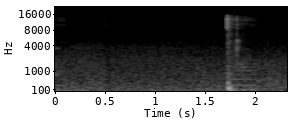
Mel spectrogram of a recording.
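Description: Near silence with a single short click near the end.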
